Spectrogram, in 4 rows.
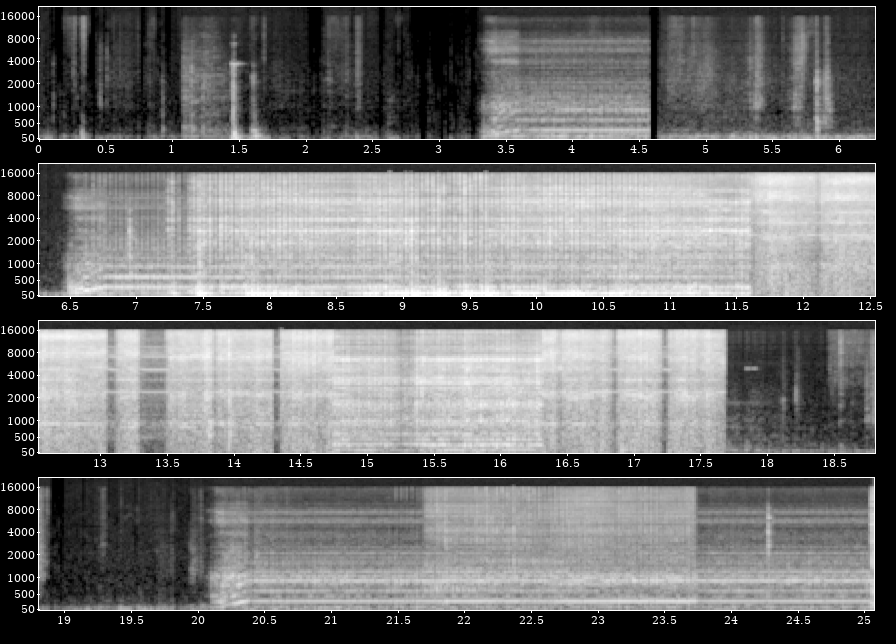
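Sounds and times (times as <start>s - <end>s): lathe motor hum: 6.8s - 17.7s, 20.4s - 25.0s
turning tool scraping spinning wood: 7.2s - 17.7s.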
